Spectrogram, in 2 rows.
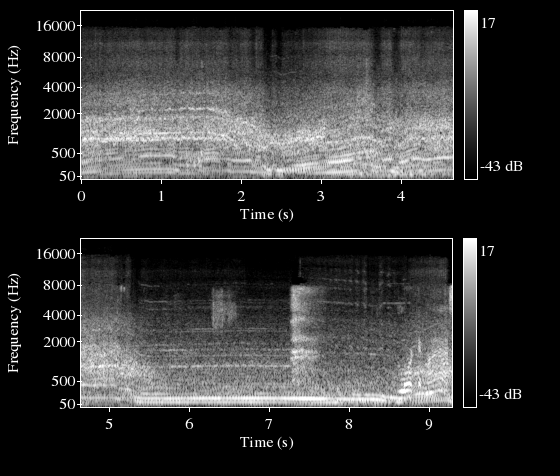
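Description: Chelsea DeNofa's RTR FD Mustang being drifted in Project Cars 2, a loud, continuous engine drone that rises and falls with gear changes, tire squeal and skidding mixed in, and someone talking over it.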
